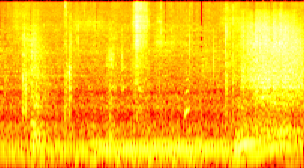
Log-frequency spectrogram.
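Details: Car revved after a turbo swap: deep, even note swells smoothly as throttle opens, no whistle, flutter or knock; healthy turbo engine.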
